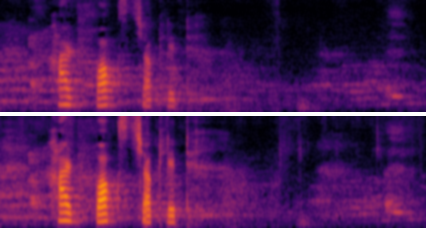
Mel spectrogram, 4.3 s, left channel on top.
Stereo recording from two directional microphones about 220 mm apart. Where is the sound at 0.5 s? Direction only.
35° right (ahead or behind).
